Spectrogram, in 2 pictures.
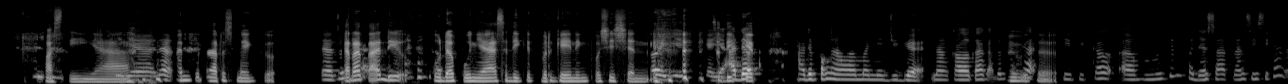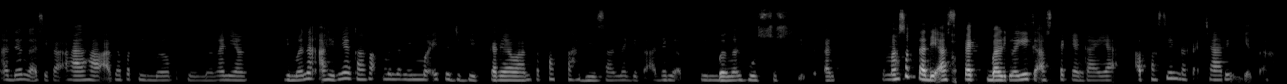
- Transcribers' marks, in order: other background noise; chuckle; chuckle; in English: "bargaining position"; laugh; other noise
- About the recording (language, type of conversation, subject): Indonesian, podcast, Kalau boleh jujur, apa yang kamu cari dari pekerjaan?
